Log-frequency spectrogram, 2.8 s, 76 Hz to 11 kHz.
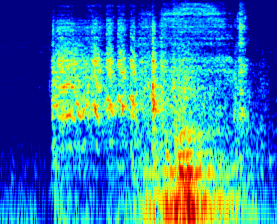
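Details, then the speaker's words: Dodge Challenger V8 first start after fuel system refill, throttle blades not yet adjusted: starter churns, engine catches with uneven lumpy firing and rough revs; hard start, owner suspects timing a little advanced. "The timing sounds like she's a little advanced."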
